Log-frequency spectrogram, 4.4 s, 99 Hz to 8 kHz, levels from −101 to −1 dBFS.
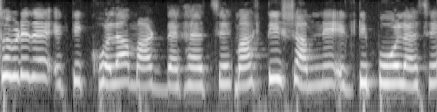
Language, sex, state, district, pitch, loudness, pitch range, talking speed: Bengali, female, West Bengal, Jhargram, 305 Hz, -15 LUFS, 285-330 Hz, 150 wpm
